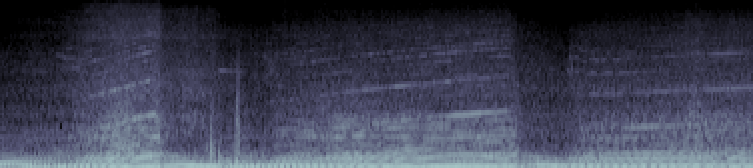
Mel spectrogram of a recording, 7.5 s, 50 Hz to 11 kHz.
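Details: Subaru Legacy with a junkyard Eaton M90 supercharger, now fitted with a smaller blower pulley: pulls hard through the gears with a whine that rises with revs and drops at each shift; healthy, boost peaking at 8–9 psi and tapering to about 7 psi up high.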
